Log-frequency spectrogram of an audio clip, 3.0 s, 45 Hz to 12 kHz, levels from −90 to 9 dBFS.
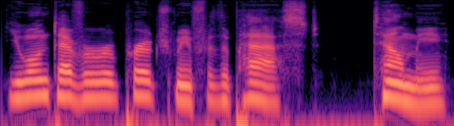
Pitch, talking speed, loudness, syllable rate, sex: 150 Hz, 200 wpm, -19 LUFS, 4.6 syllables/s, male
